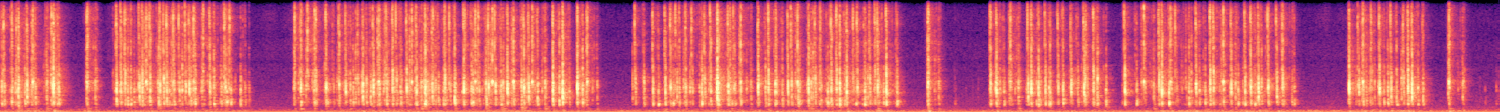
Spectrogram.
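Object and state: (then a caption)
Plastic mechanical keyboard. Fast, bright clicking comes from both hands typing with their fingertips on a mechanical keyboard with plastic keycaps and blue switches. The crisp keystrokes run in dense bursts separated by short pauses. Each click is sharp and dry with almost no ring, over a faint low hum.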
